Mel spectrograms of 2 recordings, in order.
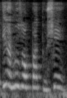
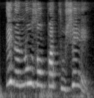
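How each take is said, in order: First: Said in the usual way. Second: "Ils ne nous ont pas touchés" said higher, each word firmly pressed; insisting. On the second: Shown as a demonstration. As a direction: hammer the denial home. (insistance appuyée sur "Ils ne nous ont pas touchés") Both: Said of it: "repeated with more force".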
